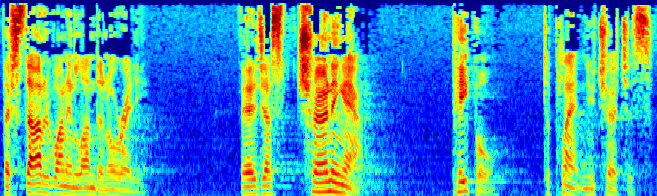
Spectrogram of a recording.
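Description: A man preaching a sermon, emphatic, rising on key phrases and dropping to quiet asides. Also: mid-range voice, sing-song, unhurried. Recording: long reverb of a church hall.

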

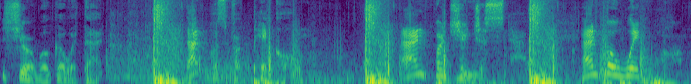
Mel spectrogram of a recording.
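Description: Man acting a slow, gravelly robot rabbit villain. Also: fairly low pitch, expressive, very noisy, heavily acted. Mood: gloating menace. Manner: slow, theatrical, petulant when interrupted. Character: menacing, melodramatic male chocolate robot rabbit villain, wistfully dying. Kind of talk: comic radio play acting.

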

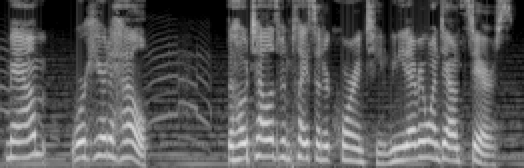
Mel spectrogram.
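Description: A woman playing a brisk, commanding FBI agent in an audio drama, terse and authoritative. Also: sits high, a little mellow, soft background music, natural voice. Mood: loud, commanding.

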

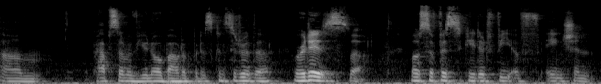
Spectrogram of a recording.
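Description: A woman author answering audience questions about her novel, speaking thoughtfully with many pauses and restarts. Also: sits low, steady tone, darkish tone, slight background noise. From United States. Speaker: author at a reading. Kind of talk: book talk and audience Q&A. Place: event room with an audience.

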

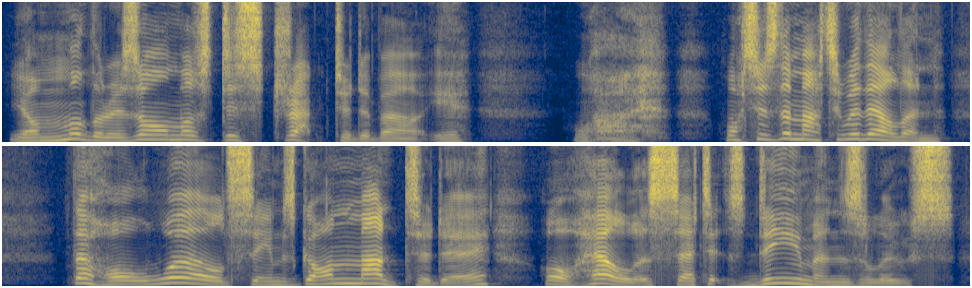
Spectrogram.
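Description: A woman voicing an excited elderly gentleman who exclaims in agitation. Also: medium pitch, slow pace, dry recording, studio quality, voice pushed up. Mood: agitated. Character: excited elderly gentleman, easy-going merchant.

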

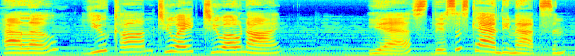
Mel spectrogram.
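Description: A woman playing a brisk, bossy private detective in a 1950s radio drama style. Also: high-pitched, animated, fairly bright tone, faint music behind, exaggerated voice.

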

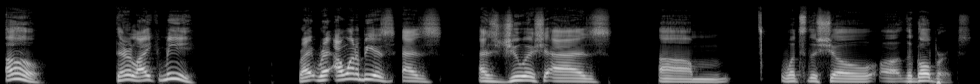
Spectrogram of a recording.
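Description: A man's voice: a little high, animated, takes it slowly, long pauses, no room sound, clean studio sound. A middle-aged man, a stand-up comedian and podcast guest, talking bluntly and heatedly in casual chat, with plenty of profanity. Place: podcast studio.

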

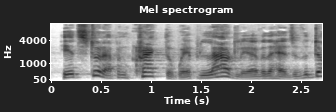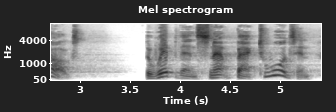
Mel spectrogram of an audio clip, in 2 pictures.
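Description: A man playing a florid, anxious young gentleman adventurer, telling his tale in a wordy, mannered way with wry understatement in a comic audio drama. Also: medium pitch, husky. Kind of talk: first-person comic adventure storytelling, letter-like period narration.

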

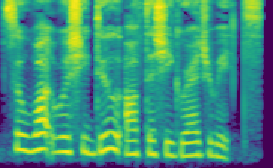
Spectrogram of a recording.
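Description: A woman from Singapore reading scripted documentary narration in a measured, reflective way. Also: medium pitch, noisy background. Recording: voice-over with music behind.

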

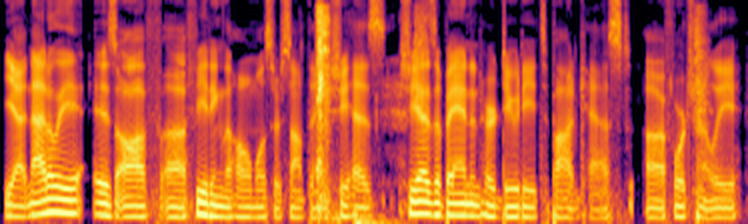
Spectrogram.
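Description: A man hosting a casual comedy podcast, cracking deadpan jokes. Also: sits low, normal speed, few pauses, heavy background noise. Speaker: podcast host.

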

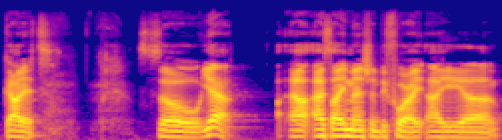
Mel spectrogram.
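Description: A man's voice: medium pitch, steady tone, slow pace, pushed and bright, smooth. A man interviewing a guest, asking casual questions in short prompts. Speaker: interviewer, host.

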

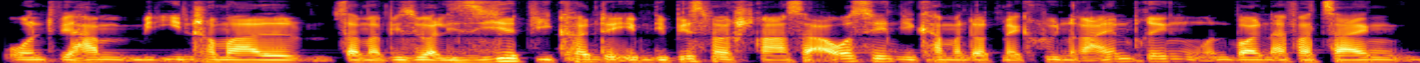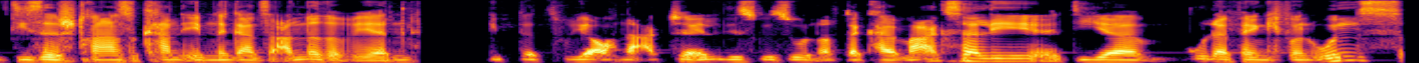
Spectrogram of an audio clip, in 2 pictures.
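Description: A low-voiced man talks through urban planning ideas, often hesitating and restarting his sentences. His voice is recorded dry and a little dull, with no room sound. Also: fairly even intonation, a little fast, pushed and bright, no echo. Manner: hesitant, many fillers and restarts. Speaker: cycling infrastructure planner. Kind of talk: conversational expert explanation.

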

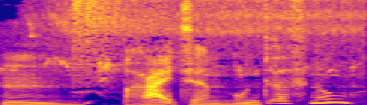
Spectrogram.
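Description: A male actor playing a curious, calm young naturalist who ponders aloud in a radio comedy. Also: medium pitch, noisy background. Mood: musing. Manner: slow, pondering.

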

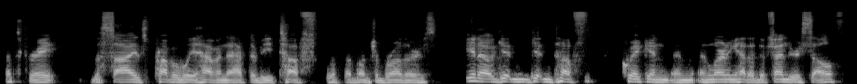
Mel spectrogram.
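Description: A podcast host with a husky, somewhat low voice asks his guest long, friendly questions that wander before landing. The recording is close and dry. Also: fairly even intonation, normal speed, no room sound, low-quality recording. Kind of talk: podcast interview.

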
